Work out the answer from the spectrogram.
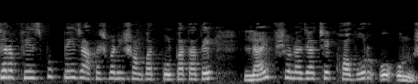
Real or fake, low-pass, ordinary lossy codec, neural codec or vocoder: real; 7.2 kHz; none; none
